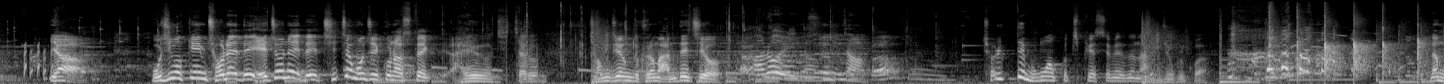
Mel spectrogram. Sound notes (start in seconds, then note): 2.2 whine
